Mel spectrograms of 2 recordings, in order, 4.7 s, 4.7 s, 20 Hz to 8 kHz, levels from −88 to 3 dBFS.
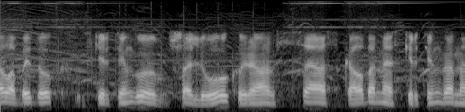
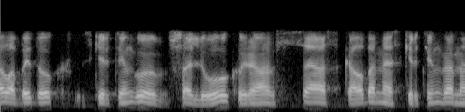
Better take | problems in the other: second | background sound (Cheering + Telephone); 18 dB below the speech

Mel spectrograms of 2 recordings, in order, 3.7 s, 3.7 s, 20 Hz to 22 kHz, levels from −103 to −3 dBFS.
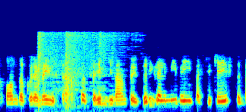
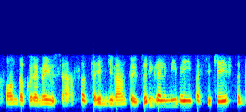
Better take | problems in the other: second | noise reduction (classical method Wiener filter)

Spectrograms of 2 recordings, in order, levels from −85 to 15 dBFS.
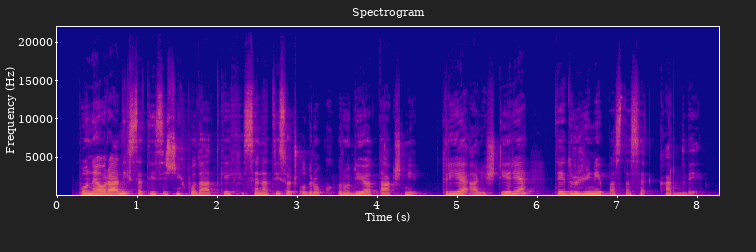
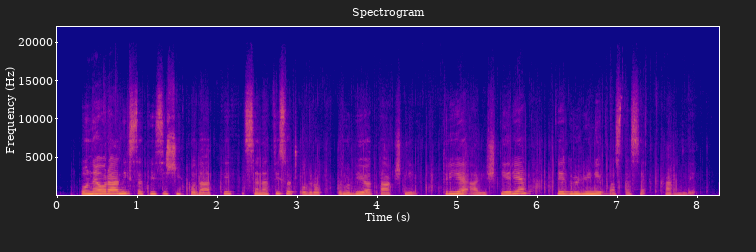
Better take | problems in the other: first | noise reduction (neural mask model RNNoise)

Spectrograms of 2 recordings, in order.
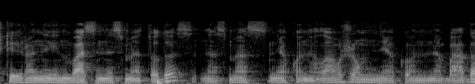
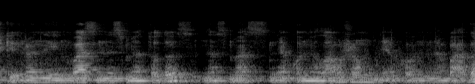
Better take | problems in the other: first | noise reduction (neural separator model SepFormer DNS4)

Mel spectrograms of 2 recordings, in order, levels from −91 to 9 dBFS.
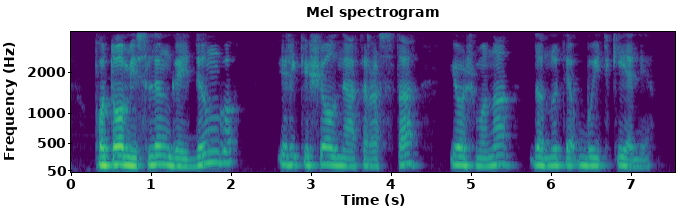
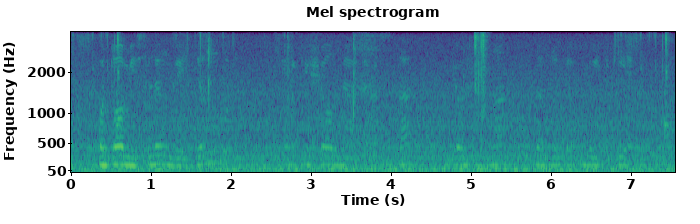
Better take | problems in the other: first | background sound (Crack); 2 dB above the speech

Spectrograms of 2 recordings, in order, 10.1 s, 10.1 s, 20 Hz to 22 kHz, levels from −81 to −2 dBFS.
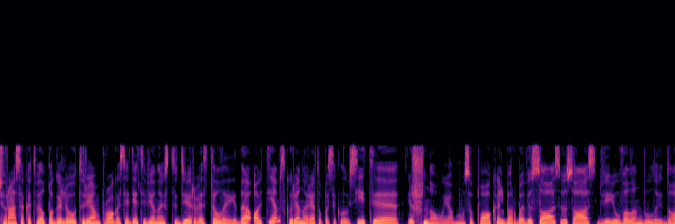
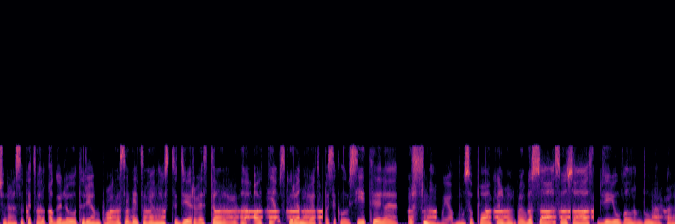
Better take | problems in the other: first | noise reduction (neural diffusion model UNIVERSE++)

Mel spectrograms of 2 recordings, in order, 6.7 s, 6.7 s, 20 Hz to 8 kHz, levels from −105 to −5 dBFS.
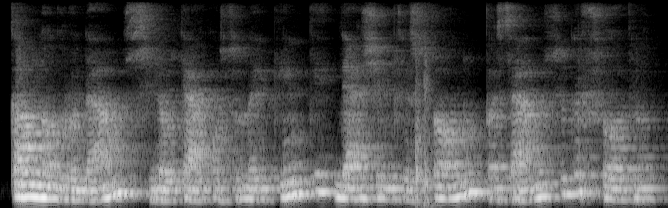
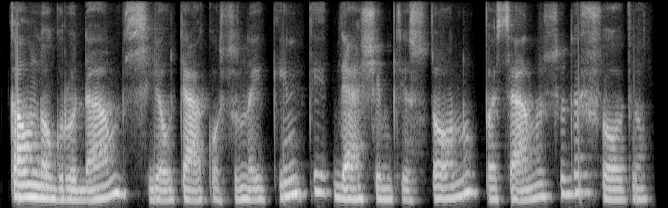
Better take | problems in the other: second | background sound (Walk, footsteps); 13 dB below the speech // room echo; dies away in 0.8 s

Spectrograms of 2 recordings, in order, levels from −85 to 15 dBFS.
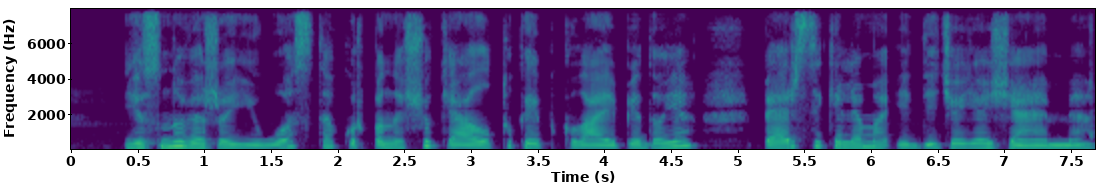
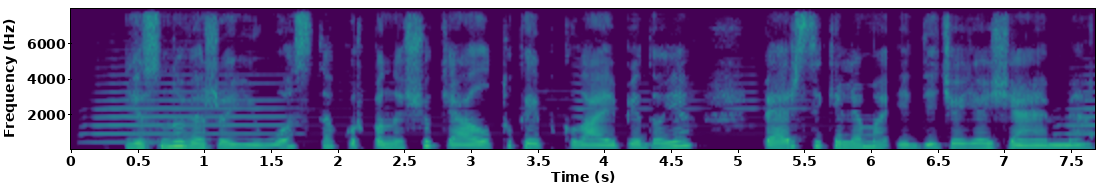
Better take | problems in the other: first | noise reduction (classical method spectral subtraction)

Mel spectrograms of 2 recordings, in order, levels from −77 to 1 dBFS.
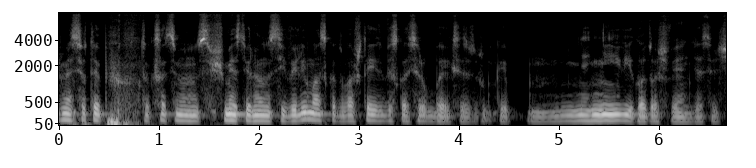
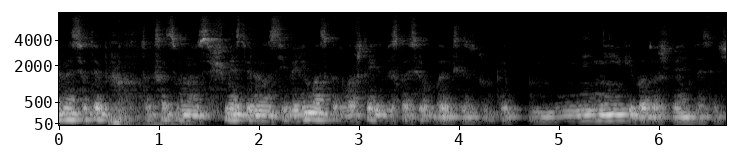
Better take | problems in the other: first | room echo; dies away in 0.5 s

